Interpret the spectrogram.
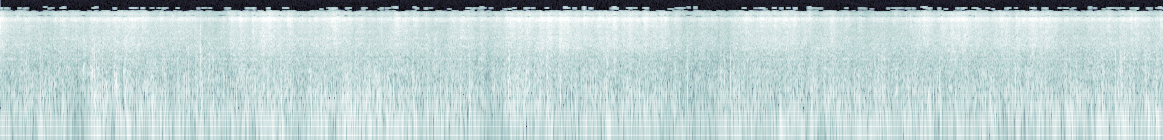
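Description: Steady rushing noise of a passenger train running at speed, heard from an open coach door: wheels rolling on the rails, with wind buffeting the microphone.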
